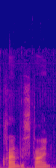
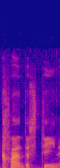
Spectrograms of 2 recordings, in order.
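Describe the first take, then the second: First: Clandestine ending in "-stine"; expected pronunciation. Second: Clandestine ending in "-steen"; questioned pronunciation. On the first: Streamer asking for clandestine ending "-stine". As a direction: say clandestine to rhyme with wine. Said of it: "and not clandestine". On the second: Streamer complaining about clandestine ending "-steen". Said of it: "The pronunciations are not consistent". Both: Shown as a demonstration.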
